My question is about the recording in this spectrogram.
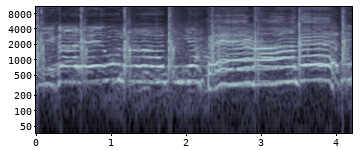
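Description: Women singing a Punjabi giddha boli together in chorus with long held notes, over steady rhythmic hand claps a little under two a second.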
